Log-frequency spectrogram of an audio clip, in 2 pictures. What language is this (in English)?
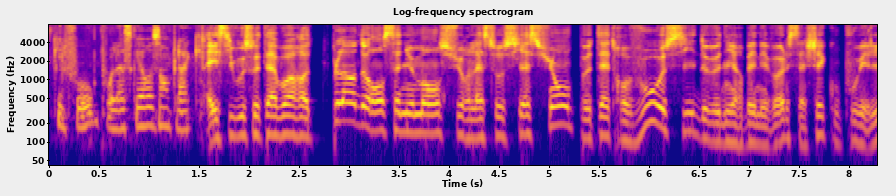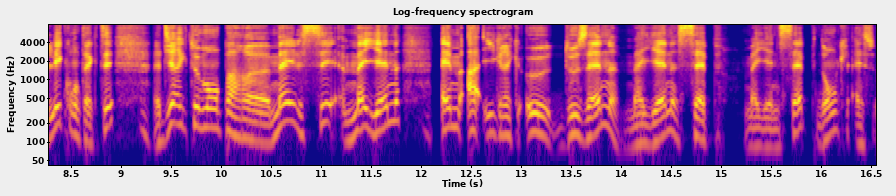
French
